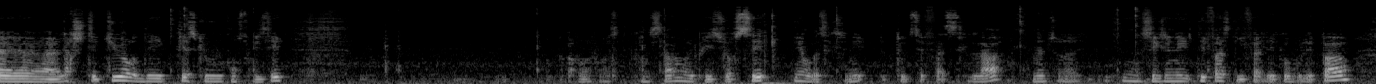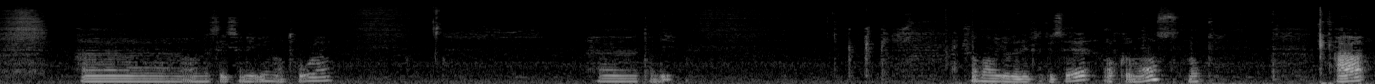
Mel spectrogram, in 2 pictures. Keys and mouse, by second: 1.8-5.4 right drag, 5.4-7.7 middle drag, 7.7 c, 12.1-14.2 middle drag, 27.0-27.5 middle drag, 27.0 a.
